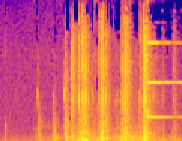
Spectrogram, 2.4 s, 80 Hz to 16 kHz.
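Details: 1921 Monroe Model K mechanical calculator after oiling and reassembly, doing division: crisp, evenly spaced clacks from the crank and carriage shifts, then a clean bell ring; the mechanism cycles freely.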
